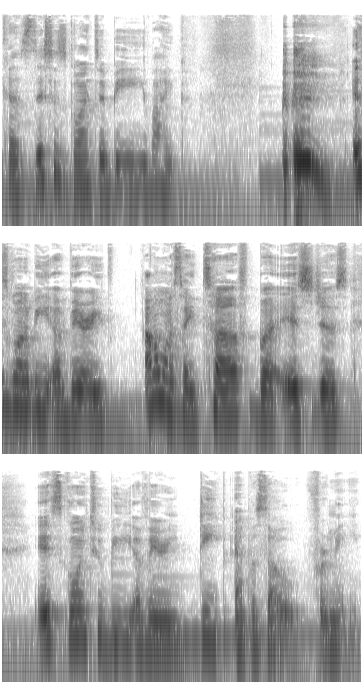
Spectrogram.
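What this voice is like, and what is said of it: Shaky voice. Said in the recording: “my voice is a little shaky”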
